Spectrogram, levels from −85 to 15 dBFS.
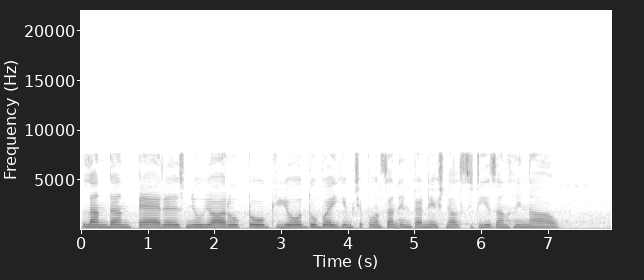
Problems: background sounds at intervals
